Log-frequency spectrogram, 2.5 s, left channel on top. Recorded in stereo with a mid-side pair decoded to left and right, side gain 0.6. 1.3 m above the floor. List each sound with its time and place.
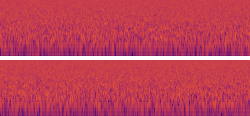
Only background noise.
